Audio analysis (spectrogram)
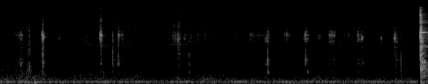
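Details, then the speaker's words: Zero-turn lawn mower electric PTO clutch on a second test after being bent to close the armature gap. Faint ticking, then one sharp, solid snap as the clutch pulls in. It now engages properly. "Much better. You hear that? Engage. There you go."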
